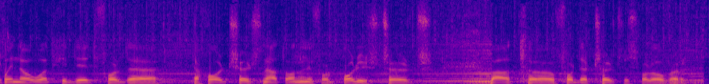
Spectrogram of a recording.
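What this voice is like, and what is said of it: Priest speaking accented English. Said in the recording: “Sound a little bit like Father Guido Sarducci to you? Just the tiniest little bit there ... any Catholic priest who has any kind of an accent”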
